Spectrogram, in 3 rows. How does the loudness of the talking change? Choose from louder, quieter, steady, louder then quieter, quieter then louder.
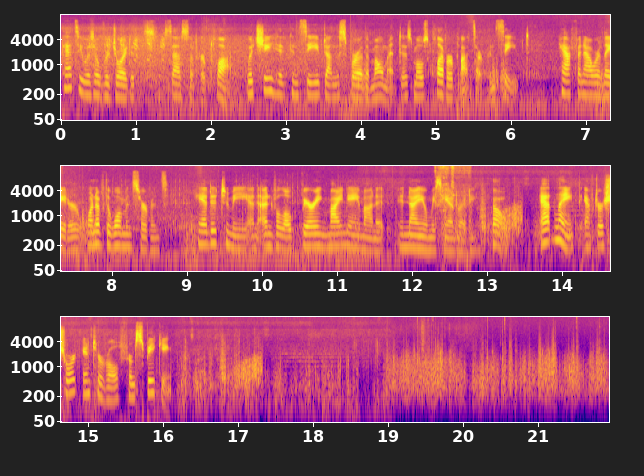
steady.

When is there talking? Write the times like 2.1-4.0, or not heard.
0.0-16.1.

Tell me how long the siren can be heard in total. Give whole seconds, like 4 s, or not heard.
not heard.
